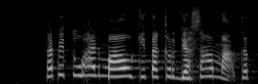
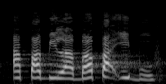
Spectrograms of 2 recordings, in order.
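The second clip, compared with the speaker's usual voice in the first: ordinary talk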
